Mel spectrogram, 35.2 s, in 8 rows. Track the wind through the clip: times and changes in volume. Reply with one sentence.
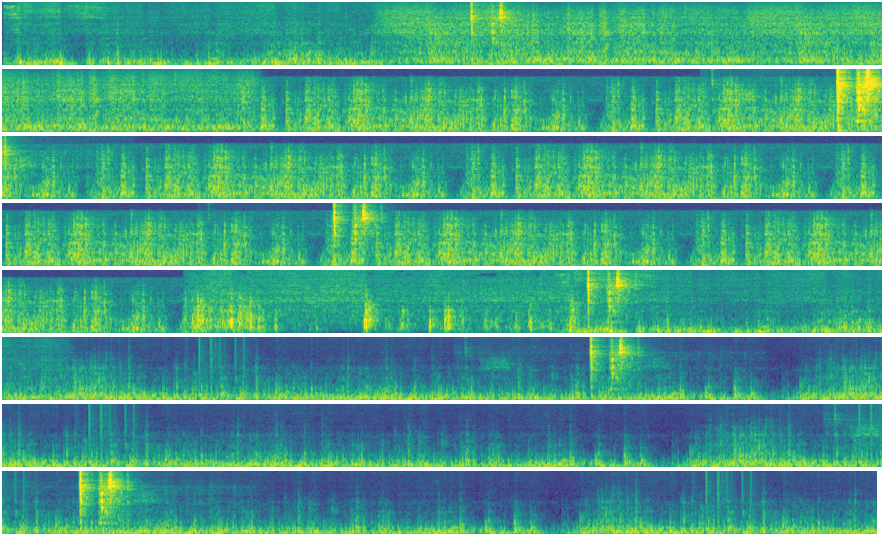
You can hear the wind from 0.0 to 35.1 s, at a steady volume.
